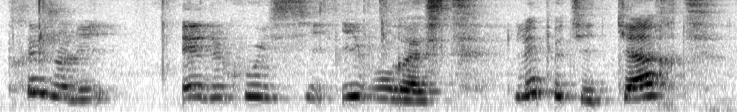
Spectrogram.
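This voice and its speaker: A woman's voice: high voice, measured pace, slight background noise. A woman casually unboxing and presenting a board game, thinking aloud and gushing with delight over small details. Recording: echoey room.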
